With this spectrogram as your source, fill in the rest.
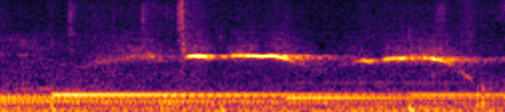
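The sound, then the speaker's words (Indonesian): A person whistles a short, wavering high melody in imitation of a flute, the tone gliding and sustained over a steady low hum in the background. “Okay, I can play the flute.”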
